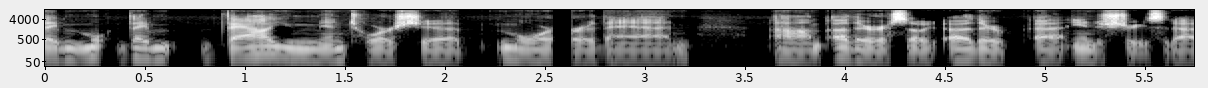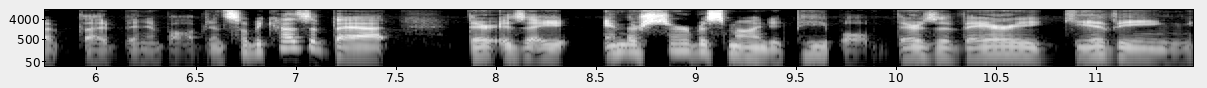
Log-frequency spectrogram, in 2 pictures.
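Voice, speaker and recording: With an American accent, a man talks at a moderate pace in a fairly low pitch, using ordinary pitch variation, and the sound is dry and close with no echo. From Eastern Kentucky. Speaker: economic development association president. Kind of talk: interview conversation. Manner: halting, with repetitions and fillers.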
